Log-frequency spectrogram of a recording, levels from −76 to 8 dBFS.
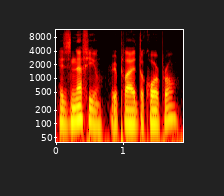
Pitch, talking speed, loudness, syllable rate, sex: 105 Hz, 155 wpm, -18 LUFS, 5.2 syllables/s, male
